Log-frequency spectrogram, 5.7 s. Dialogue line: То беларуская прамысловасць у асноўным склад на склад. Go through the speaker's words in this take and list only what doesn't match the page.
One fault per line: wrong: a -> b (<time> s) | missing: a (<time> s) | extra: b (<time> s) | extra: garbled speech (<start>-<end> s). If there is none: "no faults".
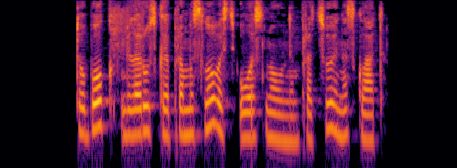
extra: бок (1.2 s)
wrong: склад -> працуе (3.9 s)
